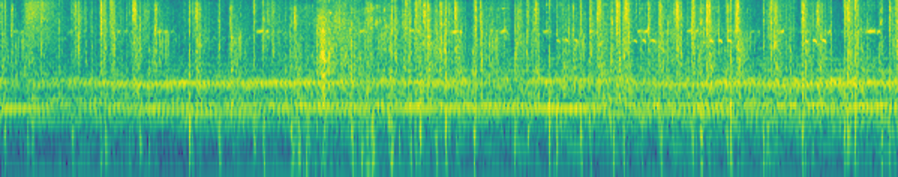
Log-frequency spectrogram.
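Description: Horse hooves clip-clop in a steady walking rhythm in the Red Dead Redemption video game, a continuous close train of hoofbeats over a constant background hum, with no talking.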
